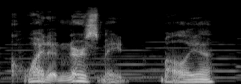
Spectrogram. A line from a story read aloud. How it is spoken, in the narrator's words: he croaked, barely above a whisper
